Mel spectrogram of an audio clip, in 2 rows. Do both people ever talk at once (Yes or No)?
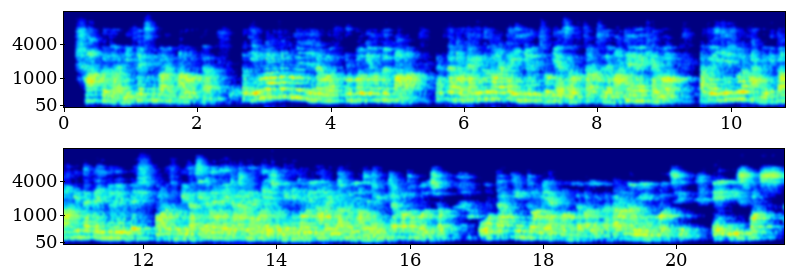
Yes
